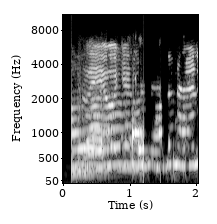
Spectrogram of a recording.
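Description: A high voice singing loudly in wavering, held notes, with a short break a little past a second in.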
